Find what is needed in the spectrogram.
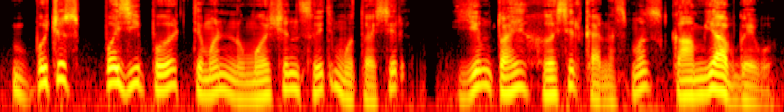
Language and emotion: Kashmiri, happy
